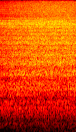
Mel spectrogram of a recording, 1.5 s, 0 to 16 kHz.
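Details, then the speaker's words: 1910 Stanley Steamer Model 60 at shut-down, blown down through four taps off the bottom of the boiler, one also clearing the water-level reflex gauge. Steady, loud rushing hiss of steam with no sputter: a normal boiler blowdown. "this car has four taps off the bottom of the boiler that blow it down from four basically four quadrants"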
